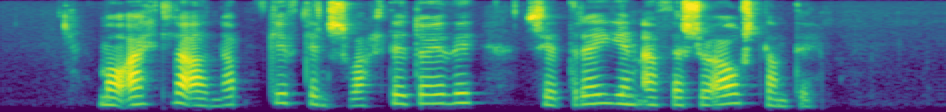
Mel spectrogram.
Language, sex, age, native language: Icelandic, female, 50-59, Icelandic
